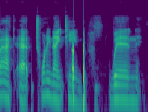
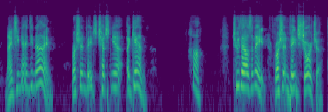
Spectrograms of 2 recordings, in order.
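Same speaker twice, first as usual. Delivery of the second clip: each invasion higher than the last, outraged; building outrage; 8 semitones higher than usual. Real, not acted. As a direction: list climbing higher and higher in pitch. Escalating list of invasions.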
